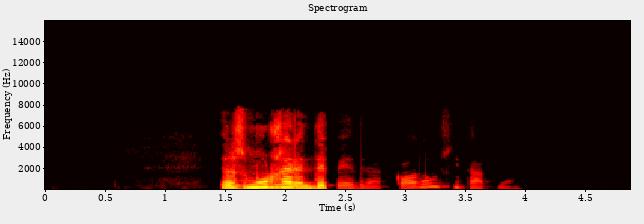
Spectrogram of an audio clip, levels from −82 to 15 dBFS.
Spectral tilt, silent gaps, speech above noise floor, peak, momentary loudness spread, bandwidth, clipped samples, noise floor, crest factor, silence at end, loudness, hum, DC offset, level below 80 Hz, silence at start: -6 dB/octave; none; 70 dB; -2 dBFS; 25 LU; 8 kHz; under 0.1%; -89 dBFS; 20 dB; 1.25 s; -17 LUFS; none; under 0.1%; -62 dBFS; 1.45 s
